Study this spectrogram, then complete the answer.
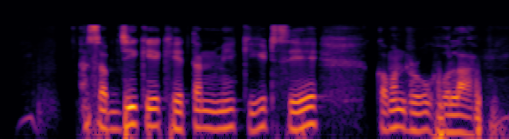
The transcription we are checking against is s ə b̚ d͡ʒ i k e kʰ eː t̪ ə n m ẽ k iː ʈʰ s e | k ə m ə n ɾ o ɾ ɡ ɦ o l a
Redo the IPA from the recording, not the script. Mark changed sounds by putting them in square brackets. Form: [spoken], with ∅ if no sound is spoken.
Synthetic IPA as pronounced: s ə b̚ d͡ʒ i k e kʰ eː t̪ ə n m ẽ k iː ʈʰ s e | k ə m ə n ɾ o [∅] ɡ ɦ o l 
